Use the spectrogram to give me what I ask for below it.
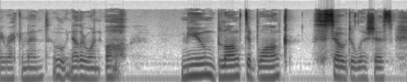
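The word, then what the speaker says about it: Mumm: oh another one oh mum Blanc de Blanc so delicious and most people pronounce it mum m u mm not GH Mom it's a different one just m mm California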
